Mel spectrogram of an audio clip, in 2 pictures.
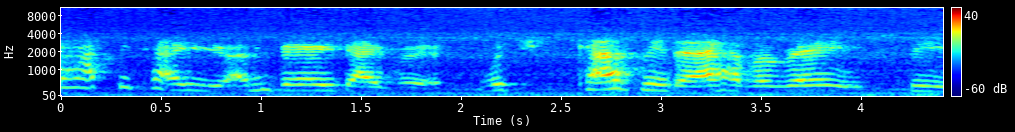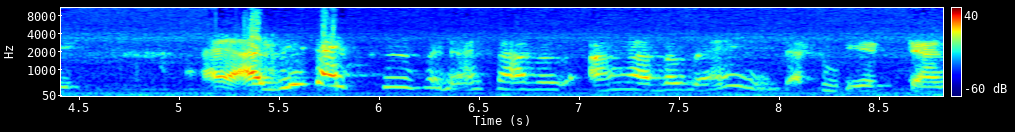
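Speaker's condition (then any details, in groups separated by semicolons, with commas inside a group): Cerebral palsy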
